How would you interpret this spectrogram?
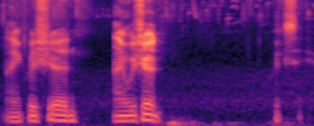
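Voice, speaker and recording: A man live streaming a text game, musing out loud in short casual phrases and sometimes reading the game text. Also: sits low, steady tone, normal speed. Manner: musing, muttered short phrases, thinking aloud.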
